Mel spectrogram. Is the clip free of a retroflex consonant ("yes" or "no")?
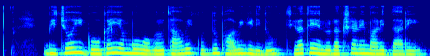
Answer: no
